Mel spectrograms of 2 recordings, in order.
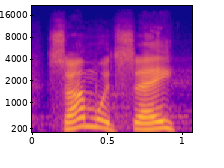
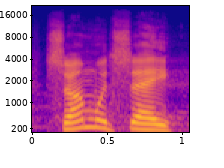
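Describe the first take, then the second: Both takes have the same delivery.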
